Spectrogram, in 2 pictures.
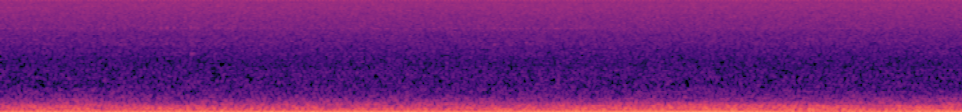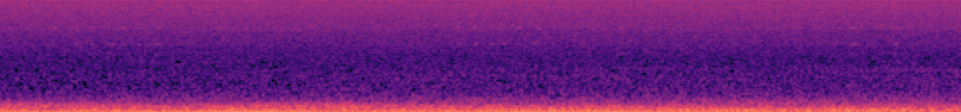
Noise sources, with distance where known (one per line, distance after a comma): background noise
